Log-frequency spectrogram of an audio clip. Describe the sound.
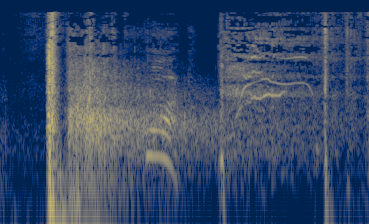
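Gunshots fired at a vehicle tire: a few sharp, loud bangs spaced irregularly apart, with short high squeaky tones between them.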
